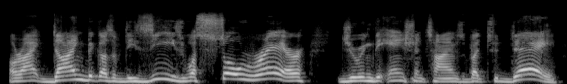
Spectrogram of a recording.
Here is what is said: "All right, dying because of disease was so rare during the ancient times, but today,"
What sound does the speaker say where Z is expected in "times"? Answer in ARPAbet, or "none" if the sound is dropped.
Z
